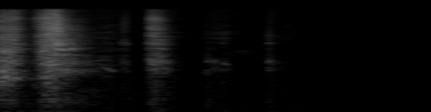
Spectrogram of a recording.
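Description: A man crying: three or four short, gasping, sniffling sobbing breaths, the first the loudest, then the sound cuts off to dead silence about one and a half seconds in.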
